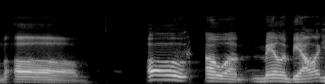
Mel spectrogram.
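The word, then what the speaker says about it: Mayim Bialik: How you pronounce her name? Mayhem, Mayhem Bialik from Malin Bialik. – Yeah, Malin Bialik.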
